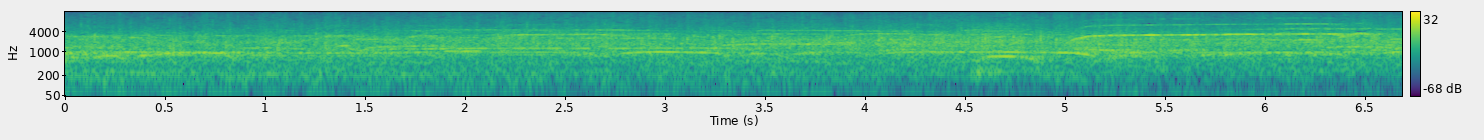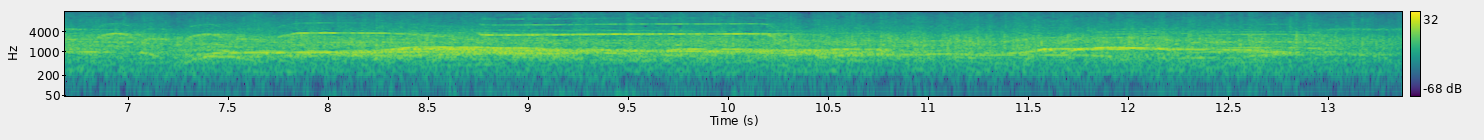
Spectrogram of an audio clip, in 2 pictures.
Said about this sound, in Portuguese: palmas, gente.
